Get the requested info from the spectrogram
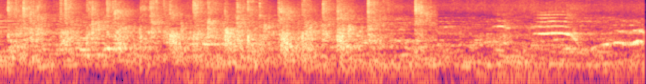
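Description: Scattered hand clapping from a few spectators for about three seconds, with shouted voices around it and a high call near the end.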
